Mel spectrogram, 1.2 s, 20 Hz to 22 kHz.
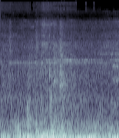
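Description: The 16343 Amritha Express rolls into Madurai Junction station, a steady low rumble of wagons on the rails with soft clicking over the track, close and continuous for the whole moment.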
